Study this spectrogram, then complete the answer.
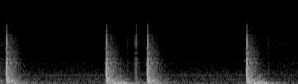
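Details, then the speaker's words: TNA Total Nuclear Annihilation CE pinball: four sharp speaker thumps at power-up, loudest from the two top speakers. Volume is set to level two and the amp sub was turned up slightly, but it has popped since day one; cause unknown. "but yes mine has always popped um a day or so later I did turn up the sub volume a little bit on the amp but it popped before that too"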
